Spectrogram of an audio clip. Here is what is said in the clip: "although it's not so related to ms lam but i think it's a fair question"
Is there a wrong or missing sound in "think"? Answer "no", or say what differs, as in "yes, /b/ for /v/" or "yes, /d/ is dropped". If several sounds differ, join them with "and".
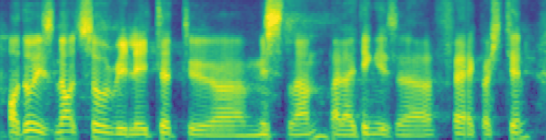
yes, /t/ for /θ/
